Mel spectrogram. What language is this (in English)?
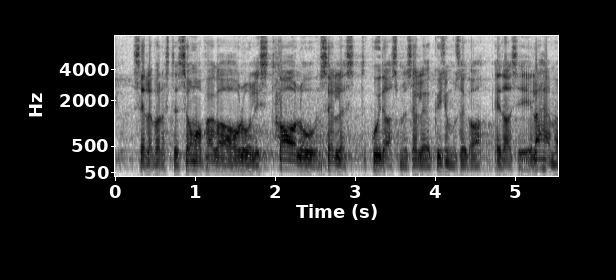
Estonian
